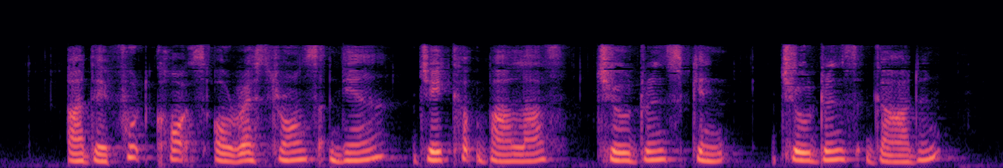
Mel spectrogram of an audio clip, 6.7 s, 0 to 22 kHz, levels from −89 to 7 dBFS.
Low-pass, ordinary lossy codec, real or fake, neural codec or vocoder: 7.2 kHz; AAC, 32 kbps; real; none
